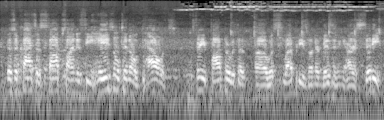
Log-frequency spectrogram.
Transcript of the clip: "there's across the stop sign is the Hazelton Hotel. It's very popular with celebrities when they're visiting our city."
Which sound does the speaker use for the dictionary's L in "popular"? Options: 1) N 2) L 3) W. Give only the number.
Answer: 3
